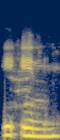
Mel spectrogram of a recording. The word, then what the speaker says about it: Iin: Lin atau Iin ini bacanya? Iin. Iin.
